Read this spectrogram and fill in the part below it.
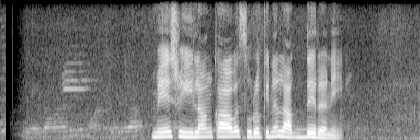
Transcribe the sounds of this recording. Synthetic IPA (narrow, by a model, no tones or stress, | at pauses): meːʃriːlaŋkaːʋəsuɾəkinəlaɡ̚d̪eɾəni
